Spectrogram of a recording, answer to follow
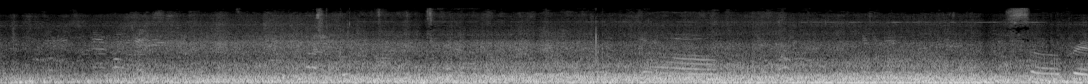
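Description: Wind rushing over the phone's microphone on the deck of a moving boat, over a dense low rumble. A steady low engine hum grows stronger over the last few seconds.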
